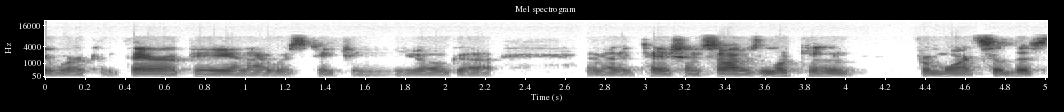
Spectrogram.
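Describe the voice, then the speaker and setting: With a Midwestern American accent, the voice moves at a moderate pace in a dry, close sound with no echo. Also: man. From Missouri, Kansas City. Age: 60s. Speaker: labyrinth facilitator and yoga teacher. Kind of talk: interview, personal story. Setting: radio show. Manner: halting, many false starts.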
